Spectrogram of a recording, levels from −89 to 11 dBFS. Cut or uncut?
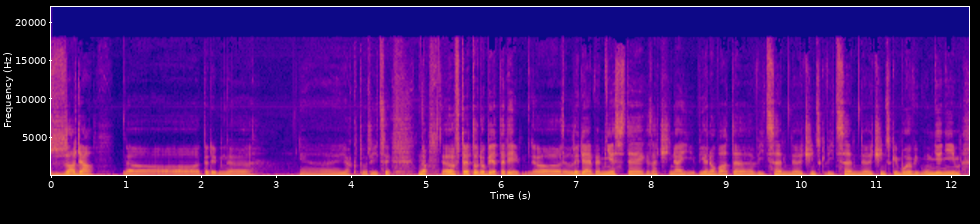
cut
